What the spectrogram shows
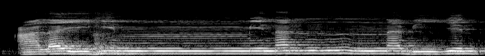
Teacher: Alaihim ditahan, ada waktu di situ, jangan terburu-buru karena idgham mimi.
